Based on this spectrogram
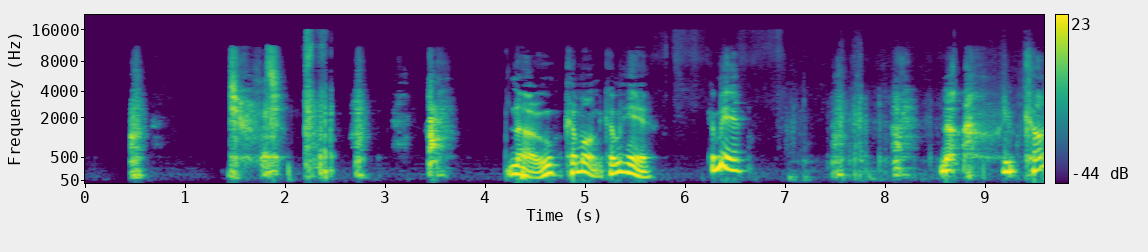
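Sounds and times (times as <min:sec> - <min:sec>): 
small dog grunting: 0:00.4 - 0:00.8, 0:07.5 - 0:08.4
speech: 0:01.8 - 0:02.1, 0:04.2 - 0:06.7, 0:08.6 - 0:09.5.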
